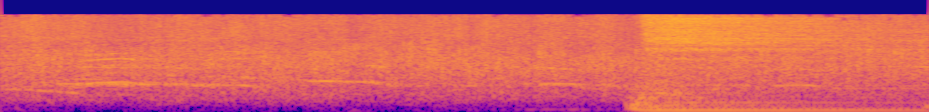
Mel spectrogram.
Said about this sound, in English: Well, let us hear from our minister, Minister Malcolm X. Let us bring him on with a round of applause.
